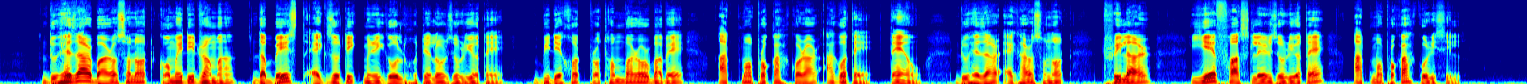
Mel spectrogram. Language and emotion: Assamese, neutral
